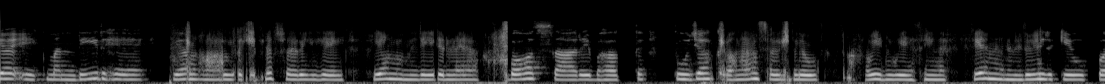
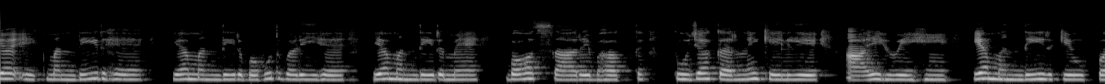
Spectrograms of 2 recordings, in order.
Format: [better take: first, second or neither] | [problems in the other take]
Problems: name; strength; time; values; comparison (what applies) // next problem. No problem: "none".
second | noise reduction (neural diffusion model UNIVERSE++)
